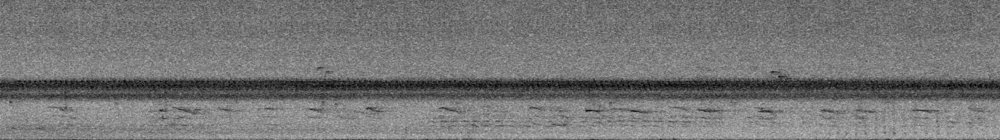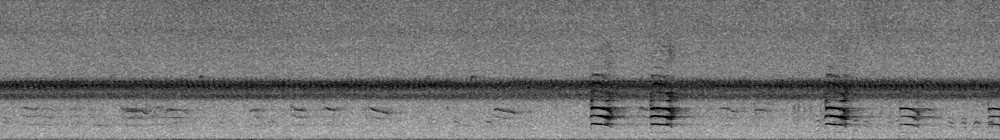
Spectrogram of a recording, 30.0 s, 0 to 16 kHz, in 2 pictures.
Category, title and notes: Soundscapes > Nature
AMBRurl-Summer Dirt Road bordering lake, quiet, insects, birdson QCF Washington NH Zoom H1n
Early morning in early summer on a dirt road bordering a quiet New Hampshire Lake.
